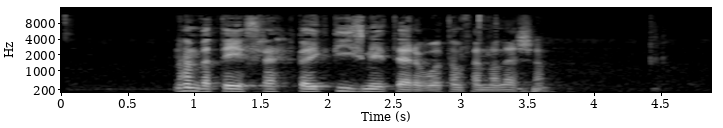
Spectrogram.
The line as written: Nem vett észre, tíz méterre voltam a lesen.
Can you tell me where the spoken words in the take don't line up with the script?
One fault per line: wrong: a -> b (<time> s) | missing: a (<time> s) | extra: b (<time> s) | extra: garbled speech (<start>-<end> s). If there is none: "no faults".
extra: pedig (1.8 s)
extra: fenn (3.0 s)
